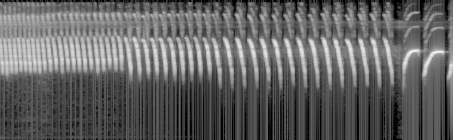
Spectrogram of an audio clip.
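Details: Champion canary singing a long rolling tour: a very rapid high trill that gradually slows into separate descending whistled notes, closing with a few rising slurred notes.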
